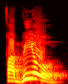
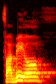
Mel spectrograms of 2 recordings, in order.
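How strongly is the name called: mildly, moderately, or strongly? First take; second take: strongly; moderately. First: The name is called with a clearly raised voice. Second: The name is called with slightly more force. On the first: The child finally responds and obeys. "intonasinya agak dinaikkan sedikit" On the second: The child still does not respond. "agak sedikit intonasi saya"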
